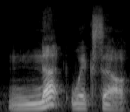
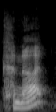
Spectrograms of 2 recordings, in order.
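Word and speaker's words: Knut Wicksell: such as nut wixell how would you like that name nut wixel canut it's spelled KN n t I'm sure you guys could figure it out but for this recording it's nut wixel Irving Fisher and lugwig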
